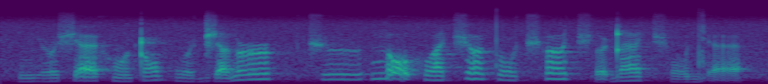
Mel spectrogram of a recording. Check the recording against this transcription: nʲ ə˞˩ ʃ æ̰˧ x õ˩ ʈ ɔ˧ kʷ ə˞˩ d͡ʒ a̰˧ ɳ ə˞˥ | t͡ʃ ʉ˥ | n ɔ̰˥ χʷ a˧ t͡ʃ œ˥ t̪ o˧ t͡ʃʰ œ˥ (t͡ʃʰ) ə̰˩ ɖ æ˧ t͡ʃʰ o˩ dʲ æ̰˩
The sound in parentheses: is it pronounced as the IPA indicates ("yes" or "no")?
yes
